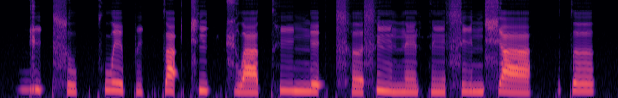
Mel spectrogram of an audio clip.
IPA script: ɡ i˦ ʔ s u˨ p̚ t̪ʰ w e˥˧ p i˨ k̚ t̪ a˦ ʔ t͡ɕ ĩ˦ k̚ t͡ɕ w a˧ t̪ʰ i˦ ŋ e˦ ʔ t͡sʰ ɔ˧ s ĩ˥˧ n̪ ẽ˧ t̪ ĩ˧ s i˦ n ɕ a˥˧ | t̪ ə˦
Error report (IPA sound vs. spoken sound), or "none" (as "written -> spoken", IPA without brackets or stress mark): ɔ˧ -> ə˧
